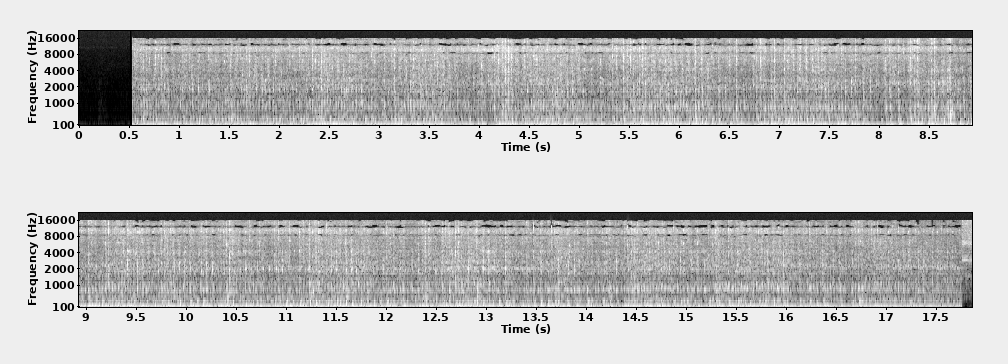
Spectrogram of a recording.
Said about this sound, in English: A clean and reliable engine, ready to speed up in the water.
